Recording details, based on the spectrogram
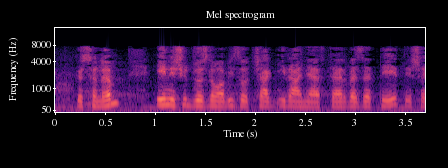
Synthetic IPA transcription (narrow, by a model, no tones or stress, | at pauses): kø̞sønøm | eːniʃyd̪vøzlømɒbizo̞t͡ʃːaːɡiɾaːɲɛlft̪ɛrvɛzɛt̪eːt̪eːʃɛ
